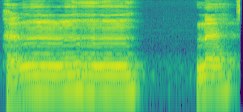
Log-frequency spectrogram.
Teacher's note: nun bertasdid warna pink artinya apa? Kita tahan dua ketukan. Han na su giginya dirapatkan ya.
